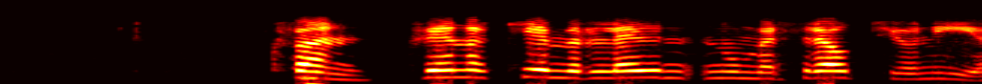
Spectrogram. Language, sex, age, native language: Icelandic, female, 40-49, Icelandic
